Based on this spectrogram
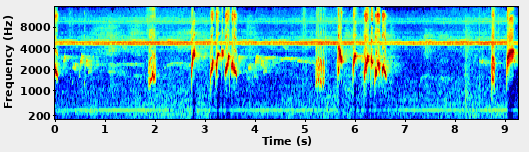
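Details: Red-whiskered bulbul song in the southern master style, played to stimulate caged bulbuls and teach young birds. Scattered short bursts of bright, chirpy whistled notes come in loose phrases, over a steady high electronic whine and a low hum.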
